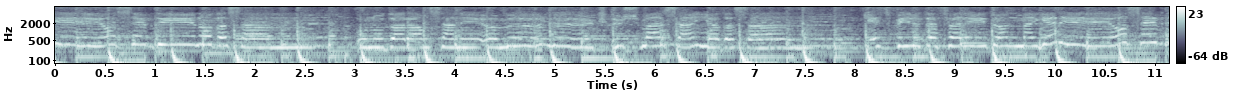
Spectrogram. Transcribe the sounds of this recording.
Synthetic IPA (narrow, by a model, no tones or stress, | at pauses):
osevd̪inod̪ɑsæn | unud̪ɑɾɑmsɛniø̞myɾlycd̪yʃmæɾsænjɑd̪ɑsæn | ɟ̥ɛt̪biɾd̪ɛfælid̪ønmæɟeɾiosɛvd̪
